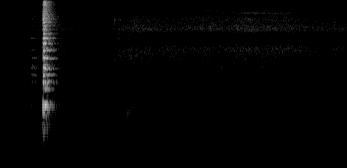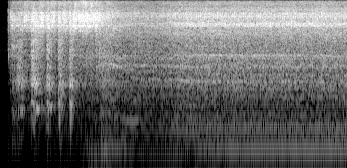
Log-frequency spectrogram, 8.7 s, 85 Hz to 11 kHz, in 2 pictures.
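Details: 2003 Honda Accord engine bay at idle: after a quiet start, a fast, regular metallic rattle over the hum. The belt tensioner was recently replaced, and power steering and alternator are ruled out; owner suspects a water pump shaft bearing.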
